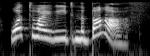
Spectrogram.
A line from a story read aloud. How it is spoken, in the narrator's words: exclaimed Milo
